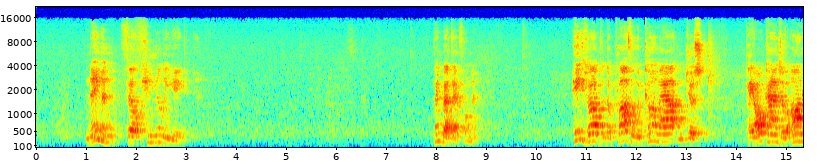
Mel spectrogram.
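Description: An elderly man preaches with animation into a microphone, pausing between phrases.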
